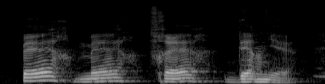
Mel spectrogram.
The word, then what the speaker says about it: père: Père, mère, frère, dernière. Se ve que la última sílaba es una E que no se dice. No se dice re, ok, se dice r.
